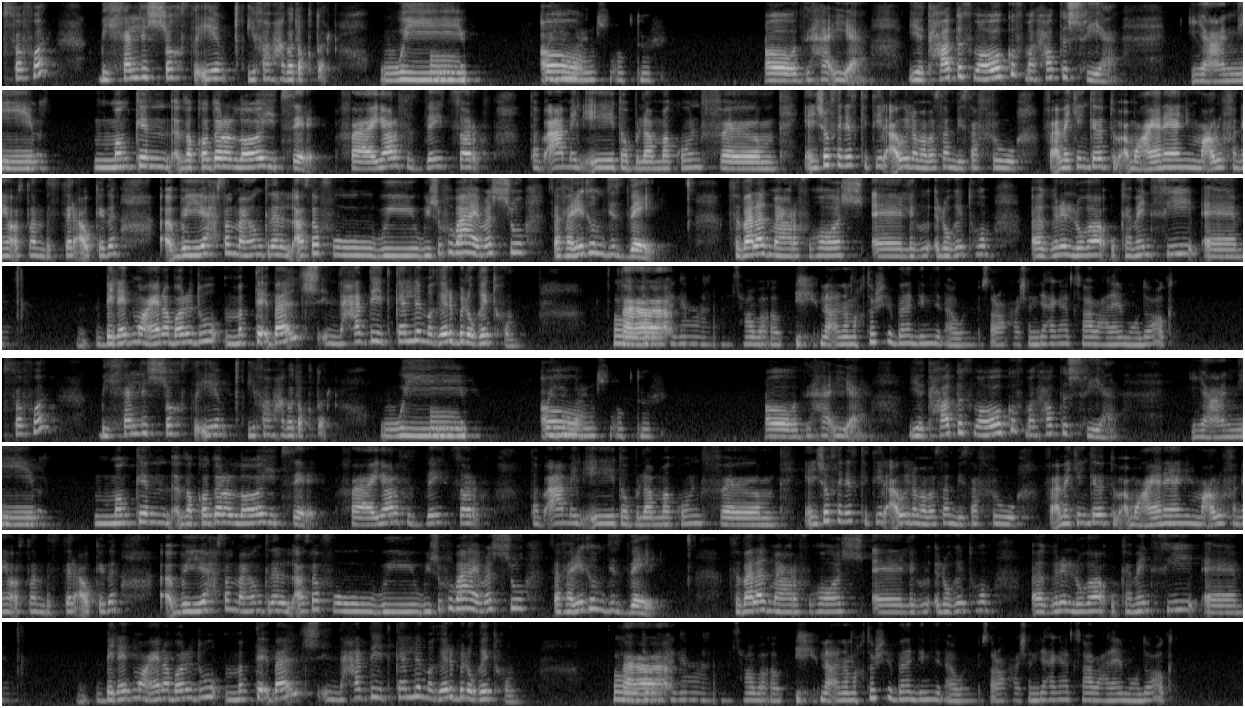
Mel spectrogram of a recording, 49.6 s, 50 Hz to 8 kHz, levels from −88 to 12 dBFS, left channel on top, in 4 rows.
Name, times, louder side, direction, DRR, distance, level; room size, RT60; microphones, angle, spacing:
voice 1, 0.0-4.6 5.4-5.9 7.6-11.6 11.9-12.8 13.3-31.4 31.8-37.3 38.0-42.4 43.4-43.9, left 5 dB, 75° left, 0.9 m, -28 dB
voice 2, 4.3-4.6 5.4-6.6 12.4-12.8 43.3-49.0, left 2 dB, 15° left, 0.6 m, -35 dB
27.5 x 9.7 x 3.6 m
head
